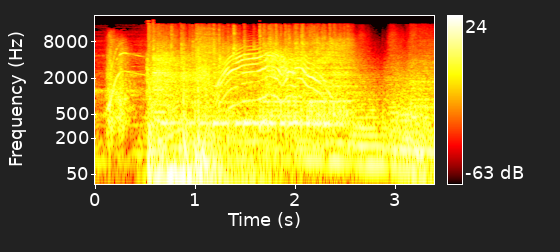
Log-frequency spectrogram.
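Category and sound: animal, cat meowing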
